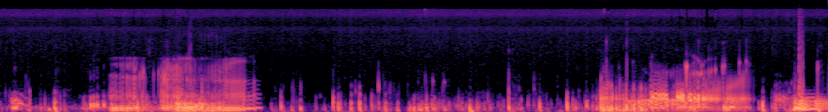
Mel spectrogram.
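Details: Person on a diet, very hungry, empty stomach: loud, long gurgling rumbles with bubbling in between; stomach growling (borborygmi).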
